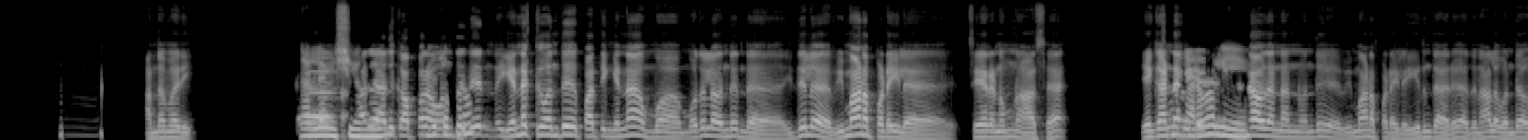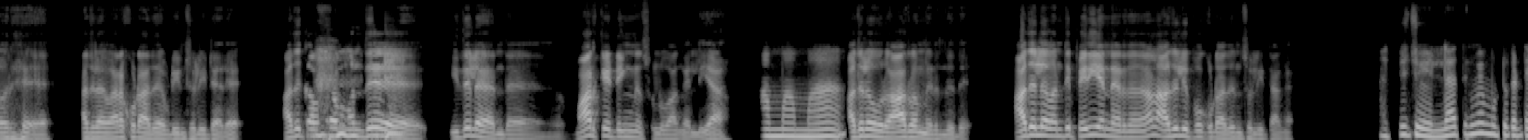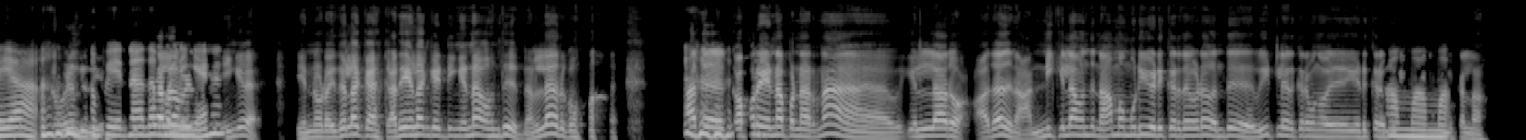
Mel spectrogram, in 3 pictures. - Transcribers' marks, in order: other background noise; anticipating: "அதுக்கப்புறம்?"; surprised: "ஓ! பரவால்லயே!"; laughing while speaking: "அவரு அதில வரக்கூடாது"; laugh; in English: "மார்க்கெட்டிங்ன்னு"; laugh; laughing while speaking: "அப்போ என்னதான் பண்ணீங்க?"; unintelligible speech; chuckle; laugh
- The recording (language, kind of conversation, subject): Tamil, podcast, உங்களுக்குப் பிடித்த ஆர்வப்பணி எது, அதைப் பற்றி சொல்லுவீர்களா?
